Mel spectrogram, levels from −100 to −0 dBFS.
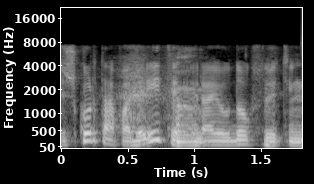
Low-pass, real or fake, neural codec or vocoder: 7.2 kHz; real; none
